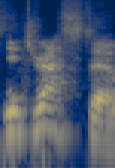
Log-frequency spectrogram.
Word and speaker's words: Yggdrasta: And we're going to have Yggdrasta. What do you think that looks like? And I had to pronounce it as my pasta to understand how to pronounce it. Wait, could you say it again? Yggdrasta.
